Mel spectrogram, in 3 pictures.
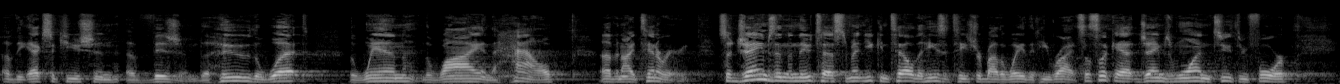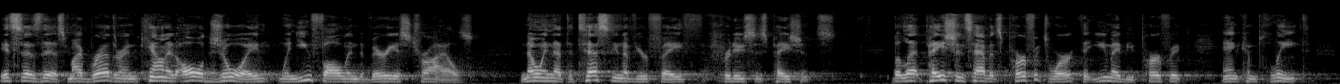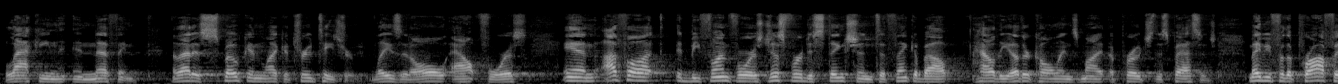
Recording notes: Recorded live at The Fellowship at Mt Juliet on February 17, 2019.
